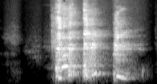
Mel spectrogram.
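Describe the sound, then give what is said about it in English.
Throat clearing comes in three rough, rasping bursts in quick succession, loud and alone after a stretch of silence. “Sorry about all the throat clearing.”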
